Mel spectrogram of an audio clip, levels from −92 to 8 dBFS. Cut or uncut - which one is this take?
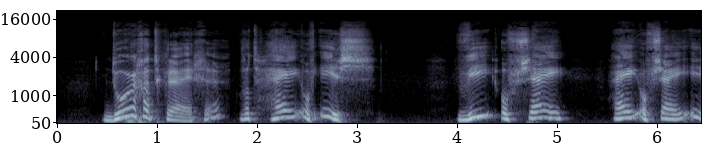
cut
